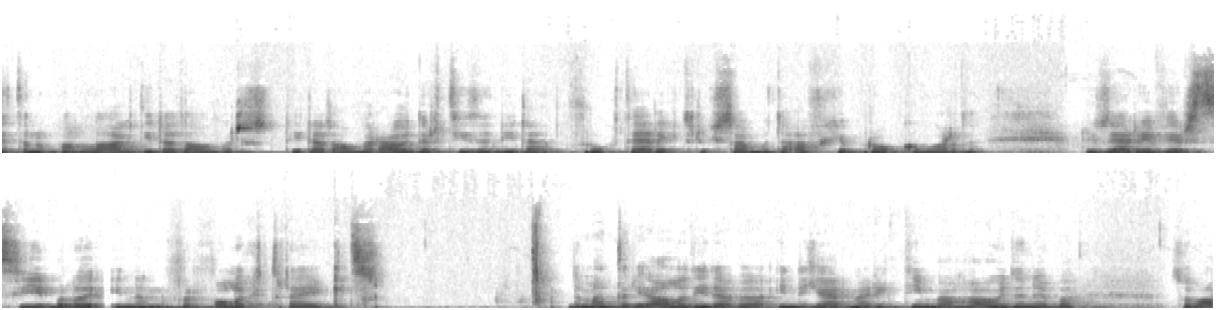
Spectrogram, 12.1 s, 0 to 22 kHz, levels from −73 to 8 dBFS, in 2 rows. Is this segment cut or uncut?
cut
